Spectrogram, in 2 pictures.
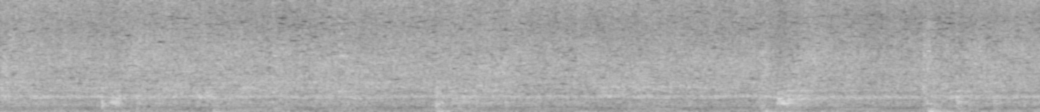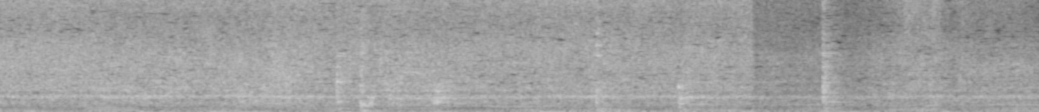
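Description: Sliced pork sizzling as it is stir-fried in a pot over a gas flame, a steady loud hiss, with the stirring utensil clicking and scraping against the pot now and then.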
